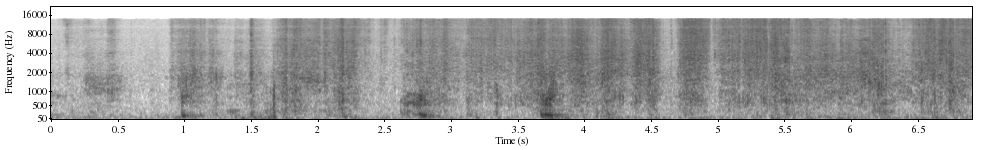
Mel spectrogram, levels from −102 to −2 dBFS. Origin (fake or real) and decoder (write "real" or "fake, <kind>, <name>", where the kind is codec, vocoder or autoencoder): real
